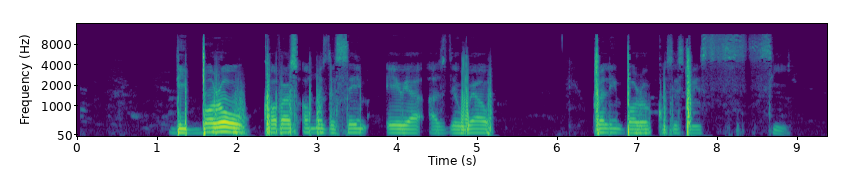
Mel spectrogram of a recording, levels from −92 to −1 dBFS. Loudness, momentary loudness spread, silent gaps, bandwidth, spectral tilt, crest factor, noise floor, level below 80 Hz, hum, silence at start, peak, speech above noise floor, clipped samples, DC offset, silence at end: -21 LUFS; 24 LU; none; 11.5 kHz; -6 dB/octave; 22 dB; -83 dBFS; -44 dBFS; none; 1.2 s; 0 dBFS; 62 dB; under 0.1%; under 0.1%; 0.55 s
